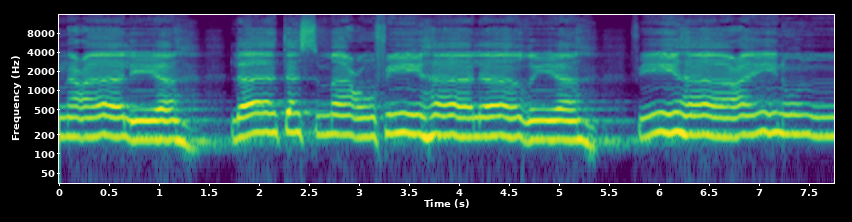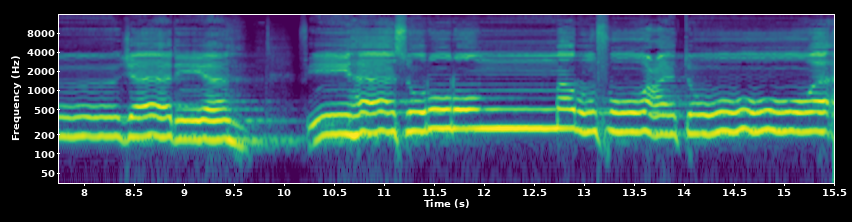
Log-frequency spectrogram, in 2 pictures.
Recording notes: at the Houghton Masjid (West Street)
